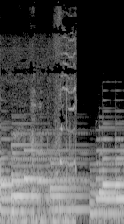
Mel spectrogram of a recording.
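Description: Background music with a kitten meowing over it. The music breaks off suddenly about one and a half seconds in, and a new piano piece starts just before the end.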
